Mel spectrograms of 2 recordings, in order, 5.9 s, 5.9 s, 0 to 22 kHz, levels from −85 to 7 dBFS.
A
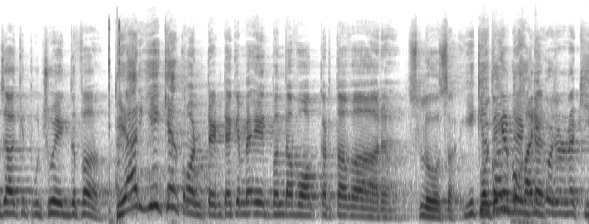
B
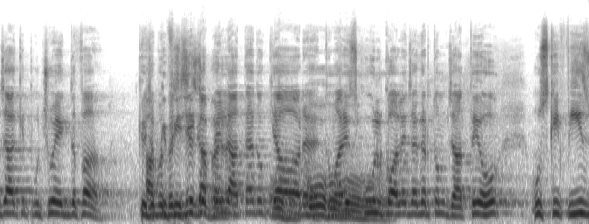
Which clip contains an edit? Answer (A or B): A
